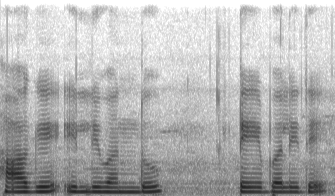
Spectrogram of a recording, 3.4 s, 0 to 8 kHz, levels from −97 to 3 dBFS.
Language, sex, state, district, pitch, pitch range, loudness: Kannada, female, Karnataka, Bidar, 190 Hz, 185-195 Hz, -17 LUFS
